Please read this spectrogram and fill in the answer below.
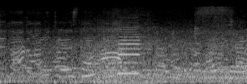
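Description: Crowd of women and police talking and arguing over one another, several voices overlapping. A short toot sounds about a second in.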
